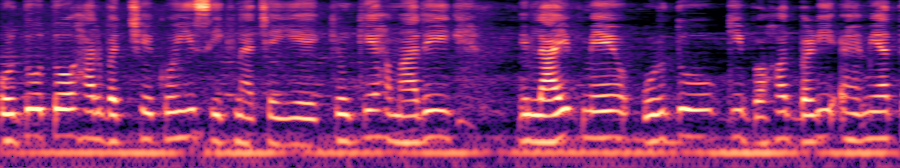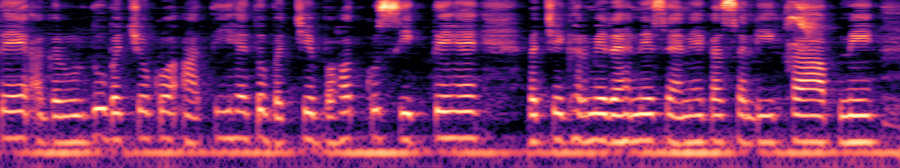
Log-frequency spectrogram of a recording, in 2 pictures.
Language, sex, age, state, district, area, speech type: Urdu, female, 30-45, Uttar Pradesh, Shahjahanpur, urban, spontaneous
